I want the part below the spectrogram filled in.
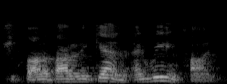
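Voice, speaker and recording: A man's voice: mid-range voice, a little fast, darkish tone. A man reading a children's book aloud as a police officer, chatting and joking at his own expense in casual asides. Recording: echoey room, dull lo-fi, faint noise.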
